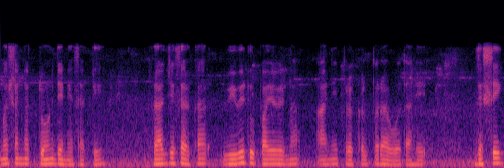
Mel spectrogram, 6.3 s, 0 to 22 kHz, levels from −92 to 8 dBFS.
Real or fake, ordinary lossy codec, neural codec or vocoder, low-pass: real; Opus, 16 kbps; none; 7.2 kHz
